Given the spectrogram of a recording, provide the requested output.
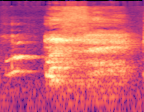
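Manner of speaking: a high, breathless little laugh; high breathy giggle. Real, not acted. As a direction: giggle at yourself. Laughing at her own answer.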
